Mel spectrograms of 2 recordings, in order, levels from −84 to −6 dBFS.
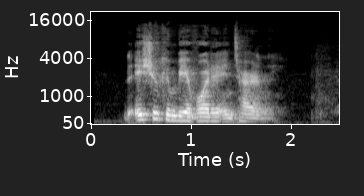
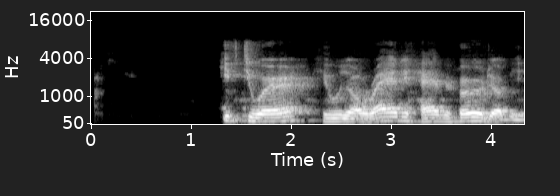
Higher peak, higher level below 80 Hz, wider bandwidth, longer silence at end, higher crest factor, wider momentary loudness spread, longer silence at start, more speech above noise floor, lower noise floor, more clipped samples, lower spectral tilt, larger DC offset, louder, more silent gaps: about the same, -2 dBFS vs -2 dBFS; about the same, -56 dBFS vs -58 dBFS; first, 14 kHz vs 7.4 kHz; first, 0.65 s vs 0 s; about the same, 16 dB vs 12 dB; first, 13 LU vs 9 LU; second, 0.35 s vs 1.3 s; second, 36 dB vs 71 dB; second, -53 dBFS vs -84 dBFS; neither; second, -4.5 dB/octave vs -7.5 dB/octave; neither; second, -17 LUFS vs -13 LUFS; neither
